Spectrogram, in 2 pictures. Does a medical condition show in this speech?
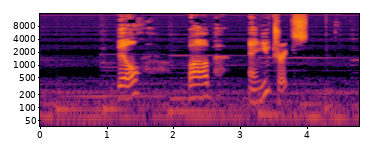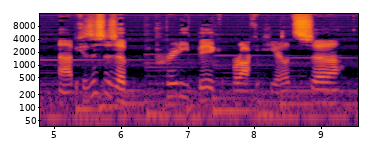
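No.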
